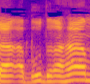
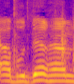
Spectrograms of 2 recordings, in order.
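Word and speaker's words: Abudarham: The fifth reason was from the Abu Draham or the Abu Derham, depending however you want to pronounce this word.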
